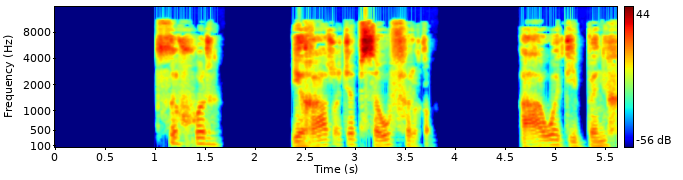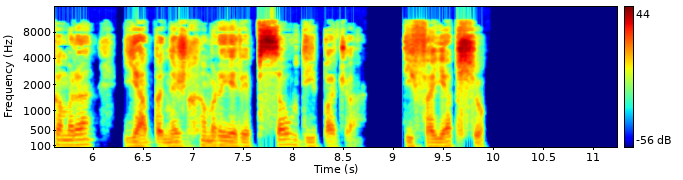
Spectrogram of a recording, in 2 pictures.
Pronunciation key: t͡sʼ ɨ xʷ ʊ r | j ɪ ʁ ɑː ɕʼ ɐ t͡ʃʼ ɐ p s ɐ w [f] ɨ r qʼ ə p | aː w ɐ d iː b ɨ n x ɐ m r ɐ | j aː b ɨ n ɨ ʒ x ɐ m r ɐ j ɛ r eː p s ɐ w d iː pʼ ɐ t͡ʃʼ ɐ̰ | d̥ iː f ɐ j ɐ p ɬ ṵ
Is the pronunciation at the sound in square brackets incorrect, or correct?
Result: correct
